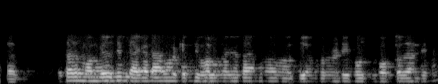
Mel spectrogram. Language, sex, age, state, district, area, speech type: Odia, male, 18-30, Odisha, Khordha, rural, conversation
